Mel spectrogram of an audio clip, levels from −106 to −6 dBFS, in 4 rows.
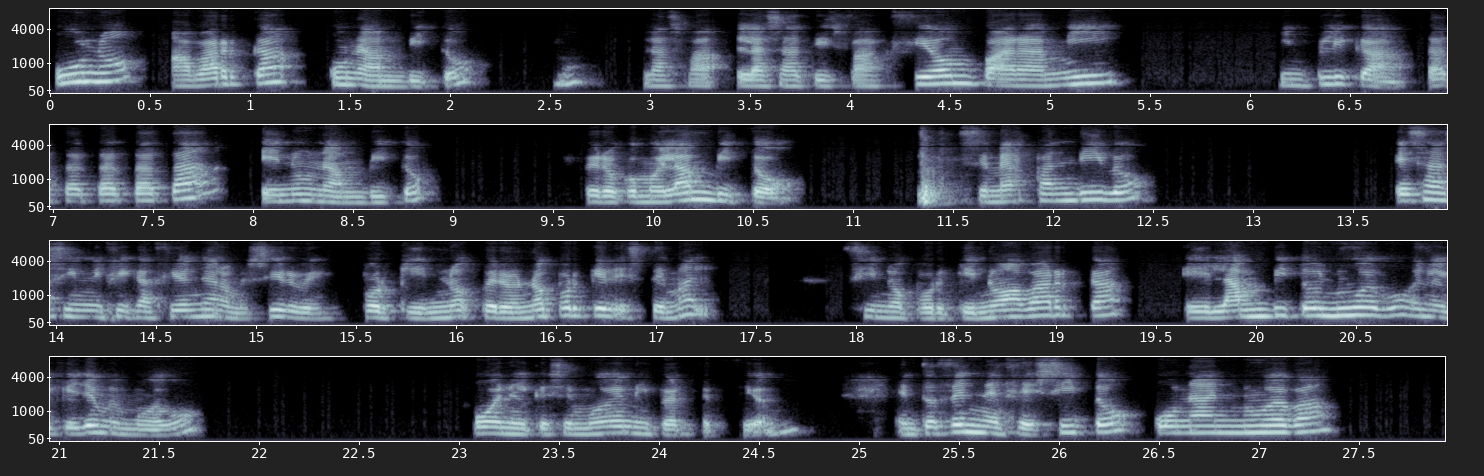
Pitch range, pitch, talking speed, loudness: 170-230 Hz, 200 Hz, 140 wpm, -26 LUFS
